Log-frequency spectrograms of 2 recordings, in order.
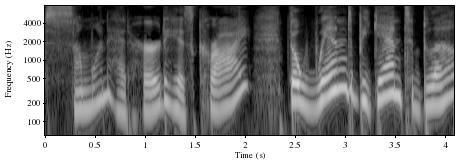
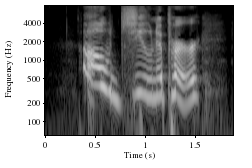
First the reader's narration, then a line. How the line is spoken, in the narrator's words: his brothers and sisters called out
